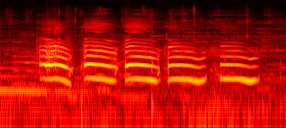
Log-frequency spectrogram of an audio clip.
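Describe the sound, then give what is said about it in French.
A person imitates a seagull's cry with five loud, evenly spaced wailing calls, each a short high-pitched squawk that dips slightly in pitch, with no other sounds. “Je suis une mouette.”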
